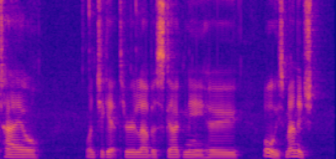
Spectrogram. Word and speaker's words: Labuschagne: Which, if you haven't watched the other videos, I'm attempting the Afrikaans version of his name, which is probably how it should be pronounced. But Australians are a little bit lazy when it comes to names and just want to call him Labuschagne because it's a little bit easier.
